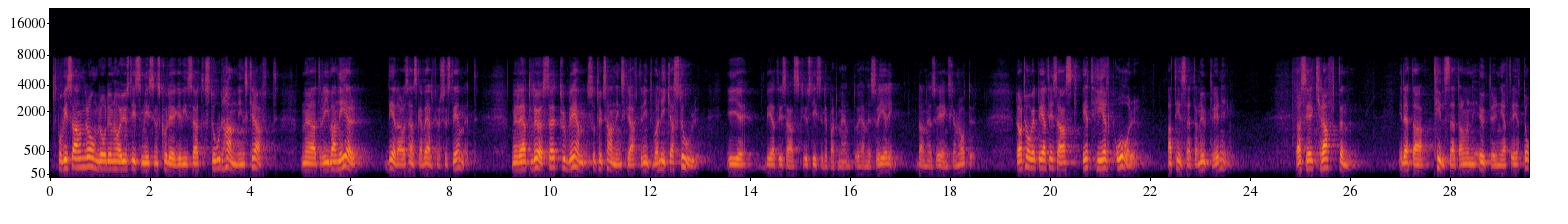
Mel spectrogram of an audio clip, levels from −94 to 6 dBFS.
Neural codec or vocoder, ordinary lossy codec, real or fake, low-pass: none; none; real; none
